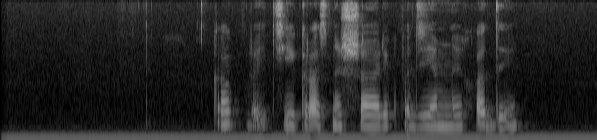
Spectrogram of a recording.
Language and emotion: Russian, sad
